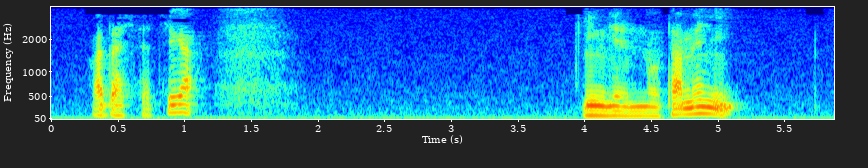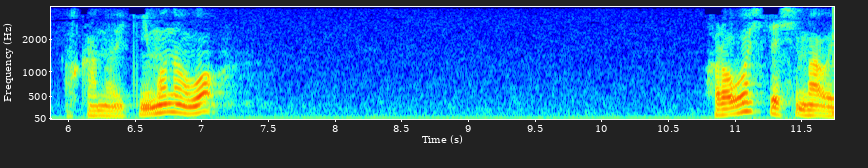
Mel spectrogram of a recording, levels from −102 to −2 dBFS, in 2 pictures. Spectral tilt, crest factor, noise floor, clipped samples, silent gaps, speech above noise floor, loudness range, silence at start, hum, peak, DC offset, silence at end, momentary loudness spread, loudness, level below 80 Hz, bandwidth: -8 dB/octave; 22 dB; -57 dBFS; under 0.1%; none; 31 dB; 10 LU; 0.3 s; none; -8 dBFS; under 0.1%; 0 s; 22 LU; -28 LUFS; -54 dBFS; 4 kHz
